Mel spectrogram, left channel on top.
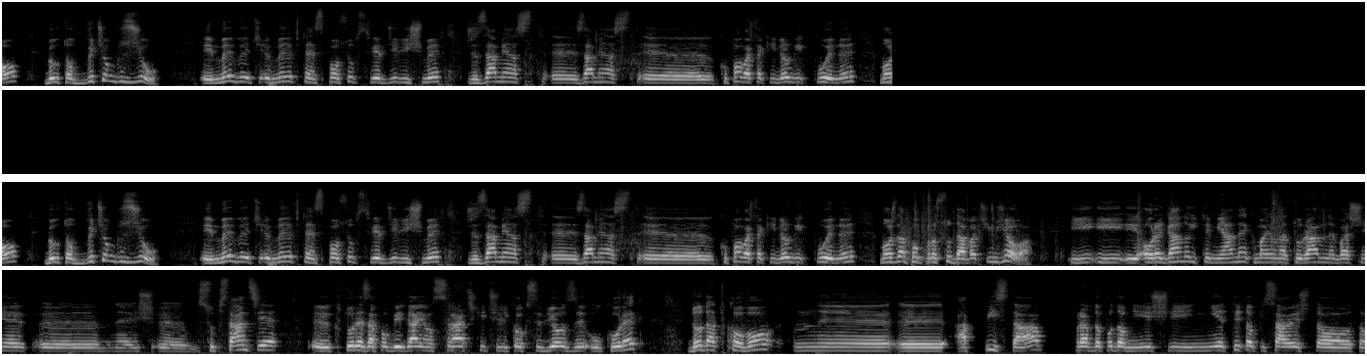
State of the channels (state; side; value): drops out; left; at 8.9 s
